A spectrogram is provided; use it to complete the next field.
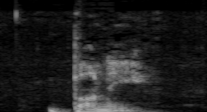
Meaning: A female given name from English
- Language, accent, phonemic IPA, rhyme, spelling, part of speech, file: English, Southern England, /ˈbɒni/, -ɒni, Bonnie, proper noun, LL-Q1860 (eng)-Bonnie.wav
